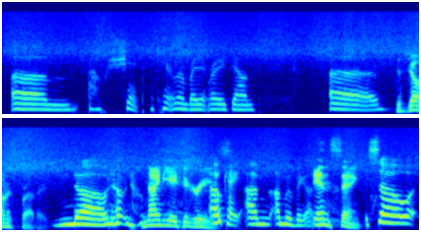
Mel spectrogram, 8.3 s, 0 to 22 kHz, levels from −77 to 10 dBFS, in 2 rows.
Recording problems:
hiss; loud; throughout; 10 dB below the speech

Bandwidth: 15 kHz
